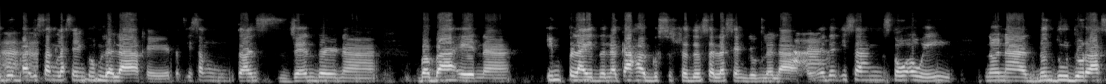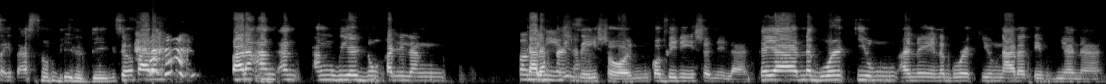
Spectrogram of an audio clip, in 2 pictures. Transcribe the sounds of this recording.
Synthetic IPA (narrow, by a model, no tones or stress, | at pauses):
ɐɡ̪ɪbaʔɪsaŋlɐsɛŋɡoŋlɐlaːkɛt̪ɐt̪ʔɪsaŋt̪ɾɐnsd͡ʒɛnd̪ɛɹnɐ | bɐbaːʔɛnɐ | ʔɪmplaj̪̚nɐnɐɡ̚kaːkɐɡʊst̪oʃad̪ʊnsɐlɐsɛŋɡoŋlɐlaːkɛʔɛnd̪ɛnʔɪsaŋst̪owʔɐwej | nonɐnɐnd̪ud̪ʊɾasɐʔɪt̪ɐʔɐsnʊŋbild̪ɪŋsoɐpaːɾɐŋ | paːɾɐŋɐŋʔɐŋʔɐŋwɪɹd̪̚nʊŋkɐnɪlaŋ | kɐɾɐk̚t̪ɛɾɪzɛjʃonkombɪnejʃonːɪlakɐjanɐɡwɛɹkjʊŋʔɐnoɛnɐɡwɛɹkjʊŋnaɾɐt̪ɪvɲanɐ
